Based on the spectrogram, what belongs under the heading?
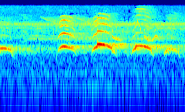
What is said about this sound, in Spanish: Ahora, un silbido rítmico atrae la atención hacia un gran rapaz.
